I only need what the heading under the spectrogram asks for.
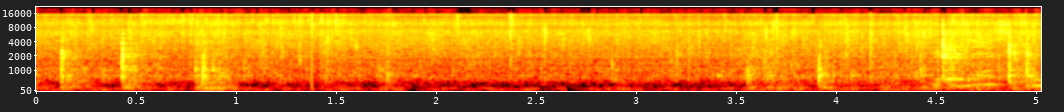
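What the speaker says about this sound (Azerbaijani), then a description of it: "Biraz da markovumuzla qovrulduqdan sonra düyümüzü əlavə edəcəyik." Meat, onion and carrot fry for Uzbek plov, a quiet steady sizzle broken by irregular spatula scrapes and taps against the pot, close but fairly soft, with no talking.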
